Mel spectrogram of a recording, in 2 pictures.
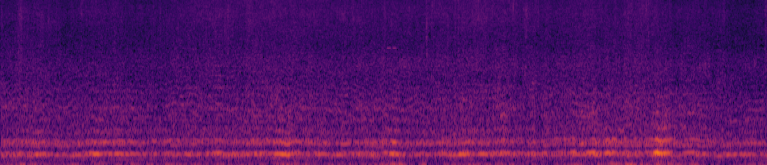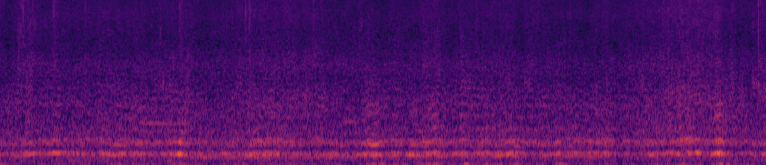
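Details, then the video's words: Honey bees leaving and landing at the entrance of a top bar hive while collecting nectar, a constant low humming drone with faint flickers of louder buzz as single bees fly past. "HONEY BEES Sound Effect #MasonJar | BEES BUZZING"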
